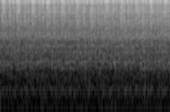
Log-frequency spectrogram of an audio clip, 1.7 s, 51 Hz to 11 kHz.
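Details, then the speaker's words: 2014 VW Jetta 1.8L TSI (CPR) at idle with broken ignition coil connector: uneven, lumpy idle with steady stumbling beat over hiss, engine visibly shaking; codes P0304 cylinder 4 misfire and ignition coil secondary circuit. "and we got two trouble codes here cylinder four misfire detected and secondary circuit for ignition coil"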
